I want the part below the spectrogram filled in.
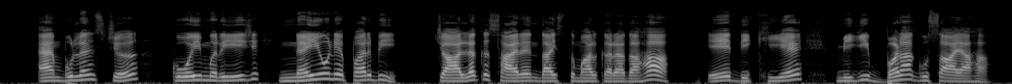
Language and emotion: Dogri, disgusted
